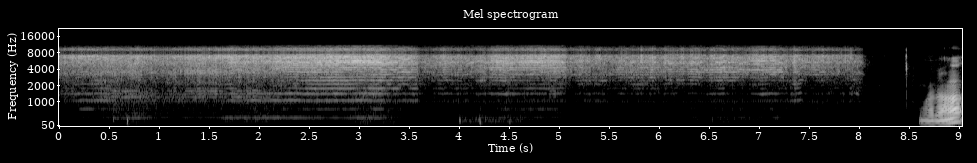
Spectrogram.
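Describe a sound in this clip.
A motorized surgical shaver whirs with a steady high hum.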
